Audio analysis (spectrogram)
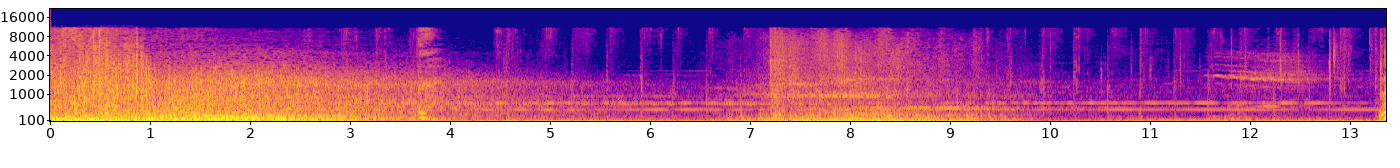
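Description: A Bombarda spell explosion in Hogwarts Legacy: a loud, rumbling blast that fades into crackling debris, with a second burst midway and a horse whinnying among the game sounds.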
